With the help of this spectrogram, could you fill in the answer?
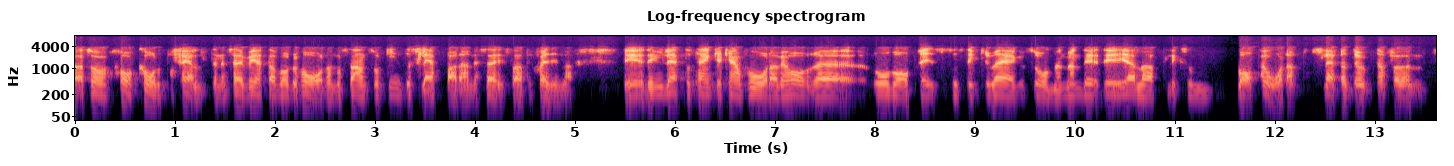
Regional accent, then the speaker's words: Halland County, Sweden; now in Uppsala, Sweden; jag är ju inte från södra Sverige som behöver dialekterna då, kommer från södra Halland och pluggade på Ultuna här under 2005 till 2010

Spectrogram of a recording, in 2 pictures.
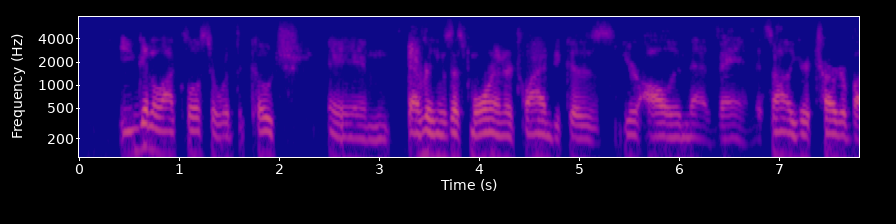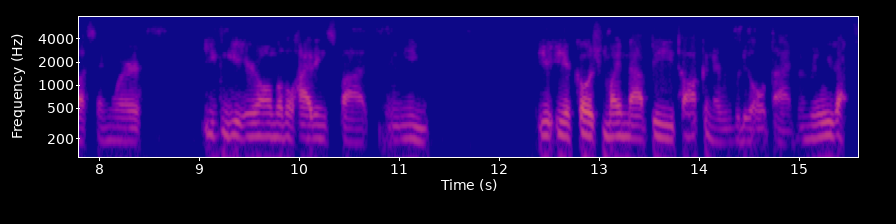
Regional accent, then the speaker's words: Rochester, United States; He's from my hometown of Rochester

